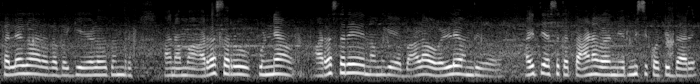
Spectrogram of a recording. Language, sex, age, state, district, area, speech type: Kannada, female, 18-30, Karnataka, Koppal, rural, spontaneous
